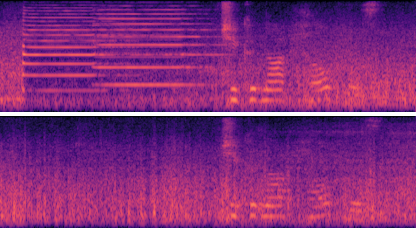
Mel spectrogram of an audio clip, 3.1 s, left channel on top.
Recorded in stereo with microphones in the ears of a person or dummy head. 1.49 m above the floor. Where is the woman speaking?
30° left (ahead or behind), 0.7 m; by 3.0 s 45° left (ahead or behind), 1.5 m.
